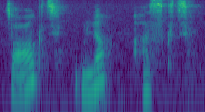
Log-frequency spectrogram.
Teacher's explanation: نشوفو الباست تنس، عندنا ايدي كتنطق حتى هي بثلاثه الطرق على حسب شنو جا قبل منها. الا قبل منها voiceless sound كتنطق ت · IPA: /-t/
